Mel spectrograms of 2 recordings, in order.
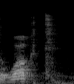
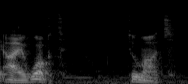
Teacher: Muchas veces nadie escucha la T al final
